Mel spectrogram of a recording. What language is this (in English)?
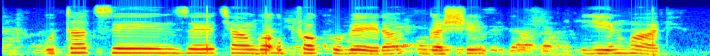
Kinyarwanda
